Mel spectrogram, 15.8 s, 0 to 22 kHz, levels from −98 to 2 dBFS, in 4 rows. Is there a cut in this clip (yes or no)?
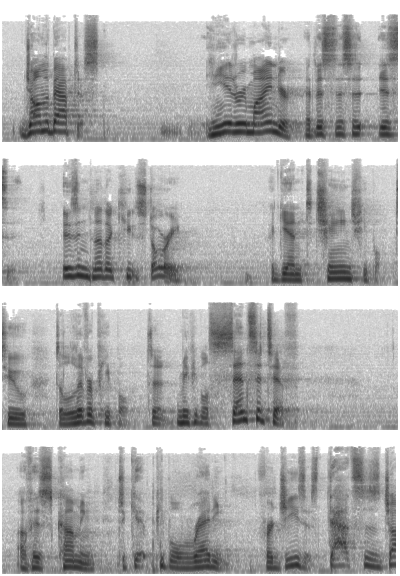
yes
